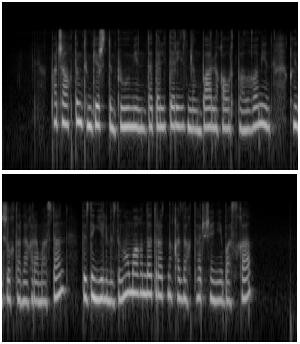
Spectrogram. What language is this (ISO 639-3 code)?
kaz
